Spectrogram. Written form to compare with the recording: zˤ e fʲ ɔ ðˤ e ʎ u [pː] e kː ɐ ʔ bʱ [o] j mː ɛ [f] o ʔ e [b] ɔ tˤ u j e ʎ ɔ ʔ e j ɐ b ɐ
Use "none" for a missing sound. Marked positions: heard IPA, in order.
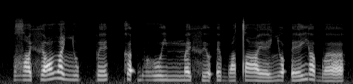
pː, u, fʲ, b

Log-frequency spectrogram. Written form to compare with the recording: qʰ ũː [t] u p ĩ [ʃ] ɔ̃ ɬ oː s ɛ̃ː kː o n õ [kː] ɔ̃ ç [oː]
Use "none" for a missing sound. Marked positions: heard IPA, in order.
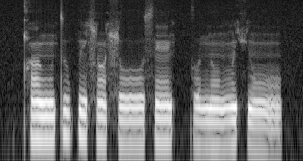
t, ɬ, ŋ, õː

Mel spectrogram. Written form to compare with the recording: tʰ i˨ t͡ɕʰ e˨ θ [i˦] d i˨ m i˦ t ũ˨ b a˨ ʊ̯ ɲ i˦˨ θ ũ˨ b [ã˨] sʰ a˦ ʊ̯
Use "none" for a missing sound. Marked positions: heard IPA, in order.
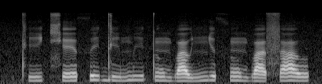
i˦, ä˨

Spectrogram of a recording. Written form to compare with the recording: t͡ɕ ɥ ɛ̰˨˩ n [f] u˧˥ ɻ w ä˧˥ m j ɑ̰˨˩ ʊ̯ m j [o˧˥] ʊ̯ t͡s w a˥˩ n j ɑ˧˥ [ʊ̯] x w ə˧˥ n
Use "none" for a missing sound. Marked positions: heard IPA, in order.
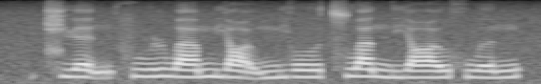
f, o˧˥, ʊ̯

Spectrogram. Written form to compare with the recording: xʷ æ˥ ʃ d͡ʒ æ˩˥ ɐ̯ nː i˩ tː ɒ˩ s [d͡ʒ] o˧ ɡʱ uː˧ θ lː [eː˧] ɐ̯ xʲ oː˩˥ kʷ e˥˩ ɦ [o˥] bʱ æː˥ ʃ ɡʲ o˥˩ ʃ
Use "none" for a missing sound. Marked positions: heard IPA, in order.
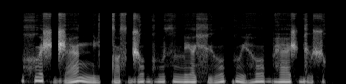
d͡ʒ, e˧, o˥

